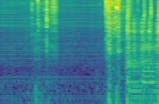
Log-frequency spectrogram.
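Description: A cassette is pushed into a cassette deck during a broadcast on the radio station Radioton: a few light plastic clicks and rattles, then a louder burst of clattering mechanical clunks as it seats, with no voices.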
